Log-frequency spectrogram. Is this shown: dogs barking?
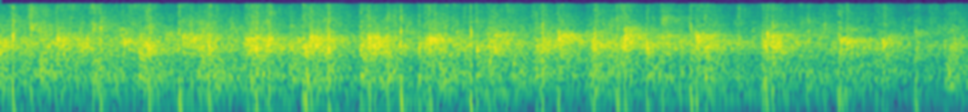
no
